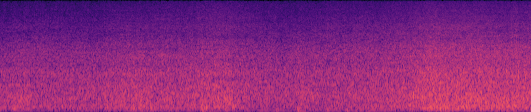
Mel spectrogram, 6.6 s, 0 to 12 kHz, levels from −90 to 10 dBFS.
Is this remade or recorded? recorded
